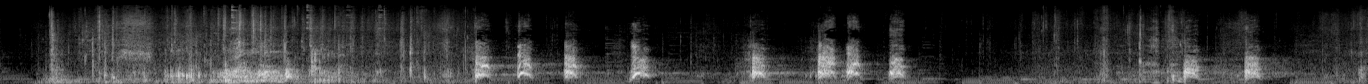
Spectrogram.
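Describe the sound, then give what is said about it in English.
Labrador dogs bark in a run of sharp, loud barks, some in quick pairs, after a few seconds of lower rustling noise, then a few softer barks near the end. “Go watch the Labradors.”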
